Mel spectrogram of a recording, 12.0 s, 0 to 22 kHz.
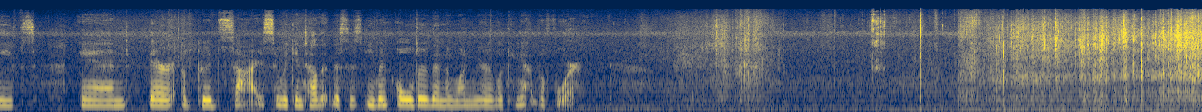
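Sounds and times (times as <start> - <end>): dry leaves crackling and rustling: 6.7 - 12.0.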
